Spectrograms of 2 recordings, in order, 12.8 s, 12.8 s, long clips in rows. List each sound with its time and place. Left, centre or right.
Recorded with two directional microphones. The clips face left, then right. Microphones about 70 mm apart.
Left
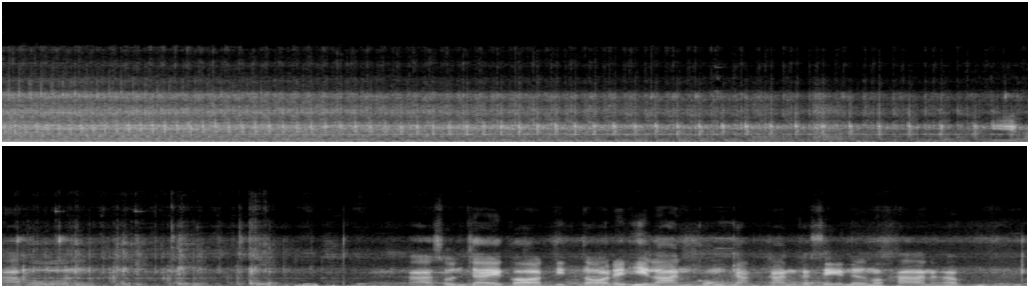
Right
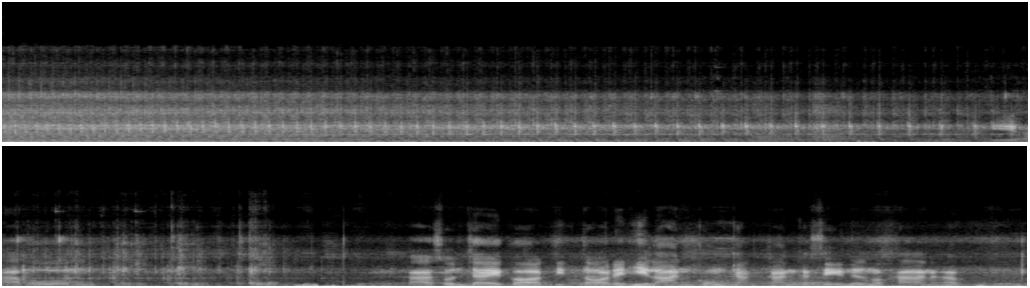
0.0 s vehicle: centre
6.7 s sewing machine: centre
9.0 s speech: right
9.2 s speech: centre
12.0 s speech: centre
